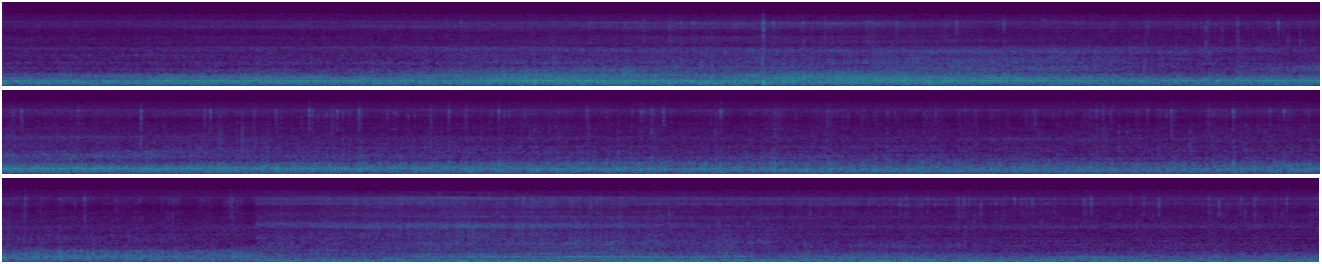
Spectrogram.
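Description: Model trains running on the layout's track: a steady whir of metal wheels on rails and small electric motors, with a faint held hum. The sound changes abruptly a little over two thirds of the way through.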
